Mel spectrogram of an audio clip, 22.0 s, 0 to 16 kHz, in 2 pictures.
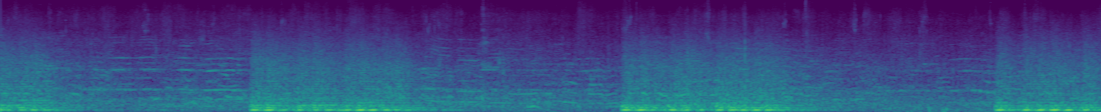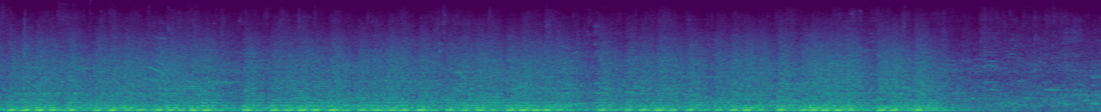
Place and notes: Strada Republicii, Brașov, Romania - 2016 Christmas in Brasov - Drums and Bears
There is an old tradition on Christmas in Romania where in rural villages young people would dress as bears and do a ritual most probably of pagan origins, going from house to house doing chants and rhythms. Nowadays, in cities there are people who only pretend to re-enact this ritual, dressing with poor imitations and very low musical sense, if any. They beat some makeshift drums with the same rhythm, say some rhymes that don't have much sense but most importantly expect passers-by to throw them money for the "show". You can hear the drums getting louder as they slowly approach from the side. Recorded with Superlux S502 Stereo ORTF mic and a Zoom F8 recorder.
25 December 2020, ~18:00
